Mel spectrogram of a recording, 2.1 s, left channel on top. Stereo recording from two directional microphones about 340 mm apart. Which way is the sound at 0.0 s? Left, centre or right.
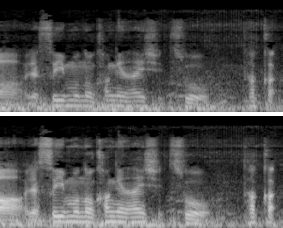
Centre.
